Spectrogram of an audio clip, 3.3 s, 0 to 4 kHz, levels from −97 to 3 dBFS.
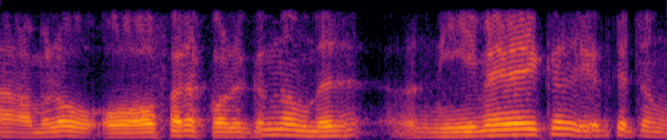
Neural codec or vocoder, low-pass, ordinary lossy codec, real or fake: codec, 16 kHz in and 24 kHz out, 0.4 kbps, LongCat-Audio-Codec, fine tuned four codebook decoder; 3.6 kHz; none; fake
